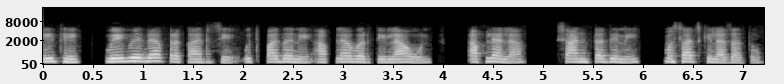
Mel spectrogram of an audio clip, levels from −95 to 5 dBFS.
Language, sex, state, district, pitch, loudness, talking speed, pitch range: Marathi, female, Maharashtra, Dhule, 200 Hz, -18 LUFS, 90 wpm, 185-205 Hz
